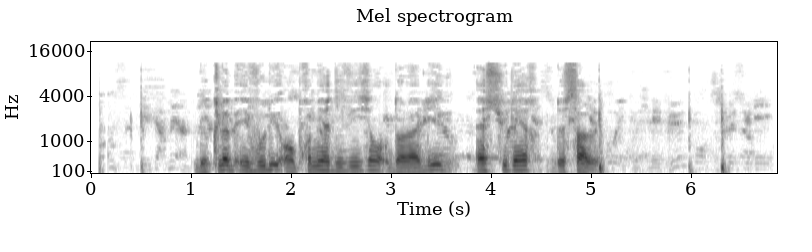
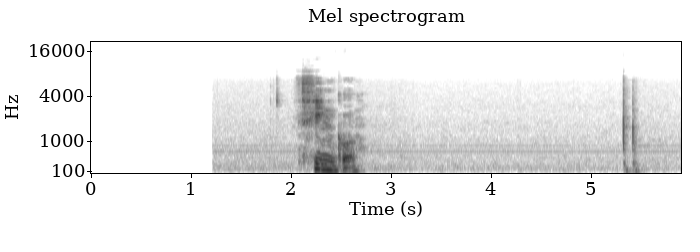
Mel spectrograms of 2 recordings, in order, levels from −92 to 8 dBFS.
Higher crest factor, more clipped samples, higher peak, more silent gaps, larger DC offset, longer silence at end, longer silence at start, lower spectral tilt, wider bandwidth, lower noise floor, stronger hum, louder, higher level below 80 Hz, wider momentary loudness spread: second, 20 dB vs 26 dB; neither; second, -6 dBFS vs -2 dBFS; neither; neither; about the same, 0.55 s vs 0.45 s; second, 0.9 s vs 2.05 s; about the same, -6 dB/octave vs -5 dB/octave; first, 11.5 kHz vs 9.2 kHz; about the same, -59 dBFS vs -60 dBFS; neither; second, -25 LUFS vs -22 LUFS; about the same, -64 dBFS vs -68 dBFS; second, 14 LU vs 27 LU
